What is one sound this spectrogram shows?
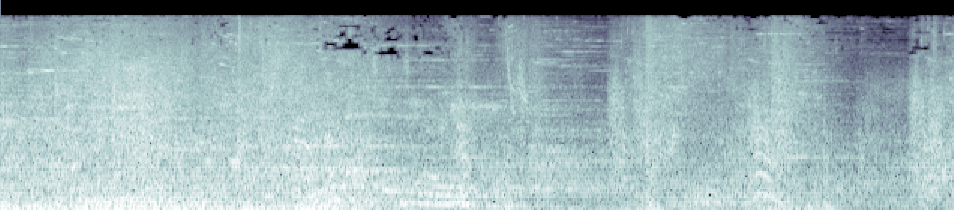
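Spell effects in a video game battle whoosh and crackle rapidly.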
